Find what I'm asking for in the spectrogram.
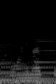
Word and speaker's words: Karena: I am a person, I pay attention to names, my name being Karina, K-A-R-E-N-A.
